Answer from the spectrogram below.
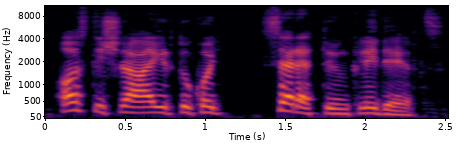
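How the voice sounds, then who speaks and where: A man's voice: on the high side, expressive, fairly bright tone, no room sound, pitched above the performer's own voice. A man voicing a kind, eager little girl in a storybook reading. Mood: pleading.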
